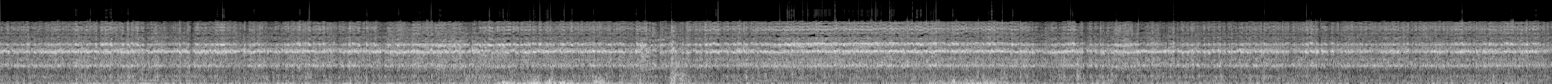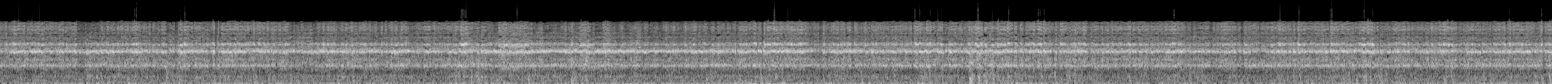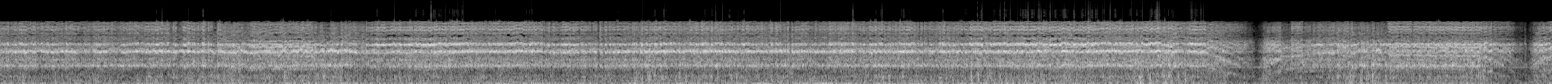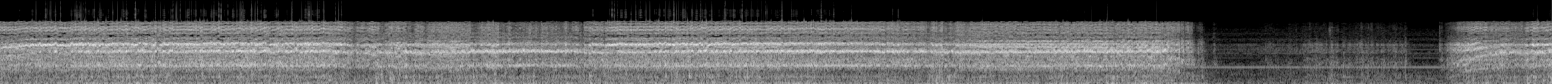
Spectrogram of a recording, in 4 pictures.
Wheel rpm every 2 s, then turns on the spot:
230, 230, 220, 230, 220, 230, 230, 230, 230, 230, 230, 230, 240, 230, 240, 230, 230, 220, 230, 230, 220, 170, 190, 150, 210, 220, 220, 220, 210, 60, 70.
58-60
